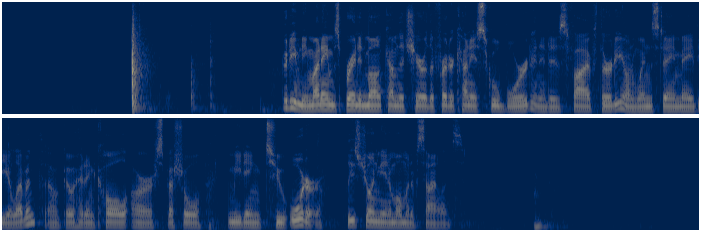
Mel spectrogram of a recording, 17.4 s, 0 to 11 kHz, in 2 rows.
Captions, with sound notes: (gavel bangs) - Good evening. My name's Brandon Monk. I'm the Chair of the Frederick County School Board. And it is 5:30 on Wednesday, May the 11. I'll go ahead and call our special meeting to order. Please join me in a moment of silence.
